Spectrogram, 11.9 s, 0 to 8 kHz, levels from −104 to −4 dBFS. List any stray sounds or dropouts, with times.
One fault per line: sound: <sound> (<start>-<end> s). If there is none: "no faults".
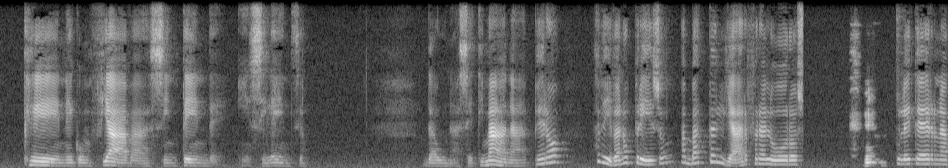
sound: laugh (10.6-11.1 s)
